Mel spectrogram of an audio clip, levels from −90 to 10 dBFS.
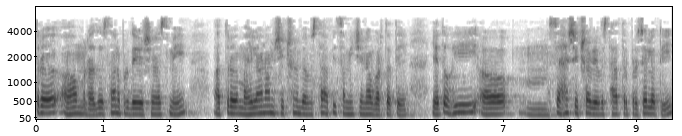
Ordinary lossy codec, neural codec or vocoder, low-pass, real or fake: MP3, 24 kbps; none; 7.2 kHz; real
